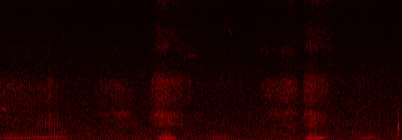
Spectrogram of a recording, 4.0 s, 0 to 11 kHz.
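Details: Cat snoring in sleep, recorded June 2010: soft, rough snoring breaths at about 40 per minute over faint room hiss.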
